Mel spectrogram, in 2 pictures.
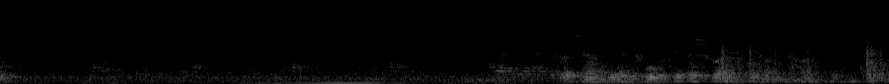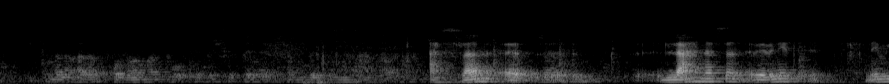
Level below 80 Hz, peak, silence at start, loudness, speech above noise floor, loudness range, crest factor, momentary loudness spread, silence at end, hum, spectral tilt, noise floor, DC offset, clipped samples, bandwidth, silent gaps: -70 dBFS; -10 dBFS; 0 s; -38 LUFS; 31 dB; 19 LU; 30 dB; 26 LU; 0 s; none; -6 dB/octave; -65 dBFS; under 0.1%; under 0.1%; 5.6 kHz; none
